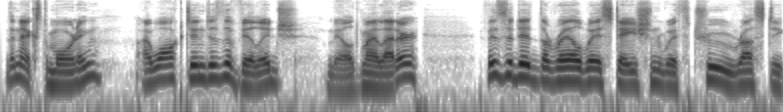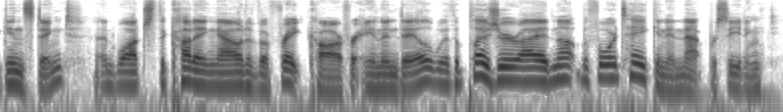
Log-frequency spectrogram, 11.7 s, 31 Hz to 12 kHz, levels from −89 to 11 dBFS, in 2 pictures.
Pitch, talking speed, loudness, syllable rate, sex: 140 Hz, 210 wpm, -17 LUFS, 6.2 syllables/s, male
